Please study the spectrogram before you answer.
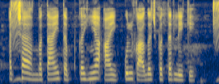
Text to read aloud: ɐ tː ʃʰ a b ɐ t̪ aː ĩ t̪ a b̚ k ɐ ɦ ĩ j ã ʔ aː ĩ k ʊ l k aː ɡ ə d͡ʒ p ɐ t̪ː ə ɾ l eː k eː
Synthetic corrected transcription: ɐ tː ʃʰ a b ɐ t̪ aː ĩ t̪ ɐ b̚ k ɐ ɦ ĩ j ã ʔ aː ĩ k ʊ l k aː ɡ ə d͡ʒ p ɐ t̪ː ə ɾ l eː k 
